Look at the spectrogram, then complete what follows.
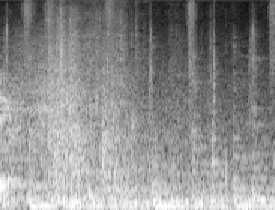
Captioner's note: clattering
